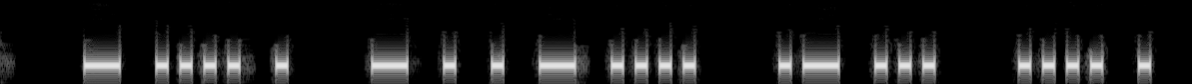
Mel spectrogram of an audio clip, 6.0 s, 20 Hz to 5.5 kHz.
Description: Morse code, heard as a keyed tone, about 20 wpm, 600 Hz. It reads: THE TEETH AS HE
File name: the old man and the sea part 2 20wpm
